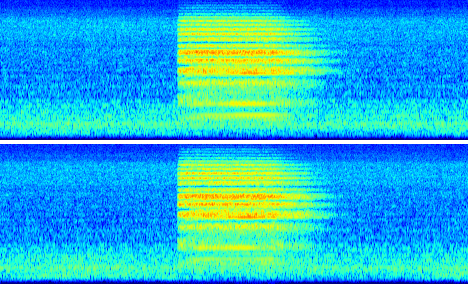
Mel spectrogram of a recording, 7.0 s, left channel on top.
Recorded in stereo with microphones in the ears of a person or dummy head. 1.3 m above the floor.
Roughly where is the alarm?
Centre.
